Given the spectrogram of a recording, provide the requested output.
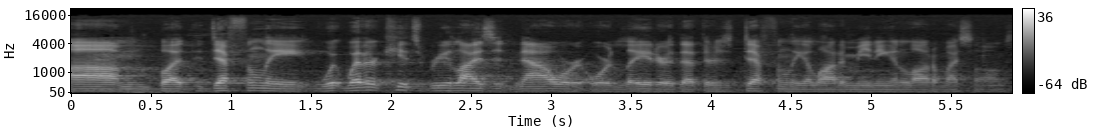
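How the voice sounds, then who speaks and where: A man talks at a very fast pace with hardly any pauses. Noticeable background noise can be heard. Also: fairly low pitch for a man, fairly even intonation. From Filipino-American. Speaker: actor and children's musician. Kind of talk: interview.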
